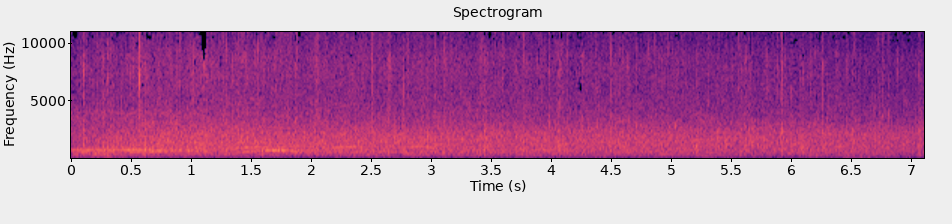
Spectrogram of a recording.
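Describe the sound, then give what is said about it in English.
An audience claps their hands together in a dense, steady wash of applause that holds for about seven seconds, easing off slightly toward the end, with no one speaking over it. “All the witnesses, clap your hands.”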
